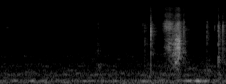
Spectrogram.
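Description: Trading cards and foil booster-pack wrappers being handled: quiet at first, then a short papery rustle of cards sliding and wrappers shifting about one and a half seconds in.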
